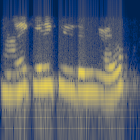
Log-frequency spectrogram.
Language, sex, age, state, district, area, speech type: Sindhi, female, 30-45, Maharashtra, Thane, urban, conversation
